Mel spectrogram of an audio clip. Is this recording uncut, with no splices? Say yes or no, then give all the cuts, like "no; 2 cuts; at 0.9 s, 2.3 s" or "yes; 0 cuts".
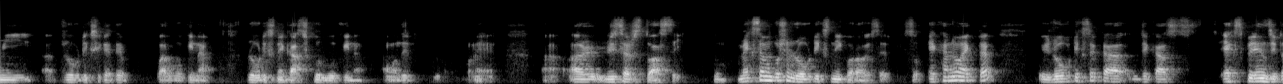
yes; 0 cuts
